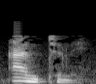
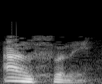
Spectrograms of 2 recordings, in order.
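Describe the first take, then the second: First: The middle consonant is a plain T sound. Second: The middle consonant is a TH sound. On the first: The speaker calls it right. "is pronounced Anthony" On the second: The speaker calls it wrong. "not Anthony"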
